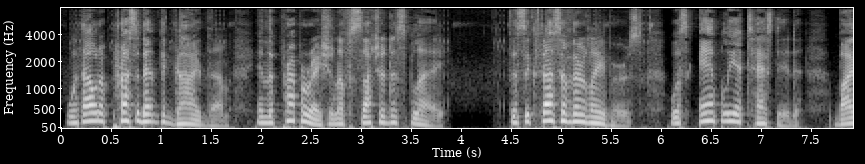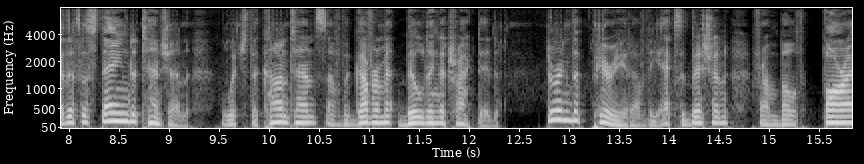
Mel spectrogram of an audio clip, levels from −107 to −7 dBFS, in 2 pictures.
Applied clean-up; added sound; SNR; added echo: neural separator model SepFormer DNS4.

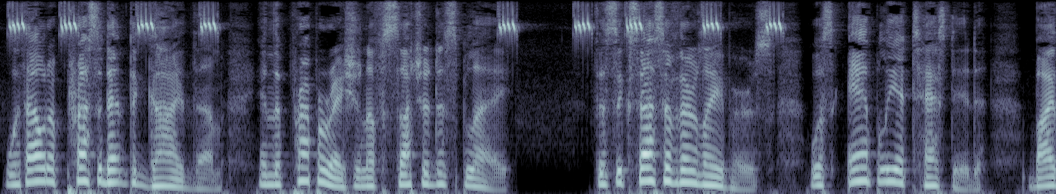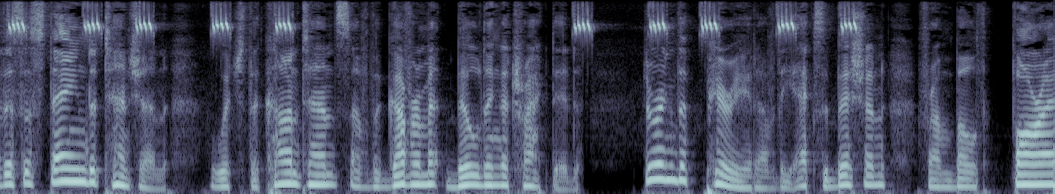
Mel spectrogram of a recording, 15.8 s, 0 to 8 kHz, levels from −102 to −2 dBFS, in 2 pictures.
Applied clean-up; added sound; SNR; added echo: none; Cricket; 3 dB; none.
